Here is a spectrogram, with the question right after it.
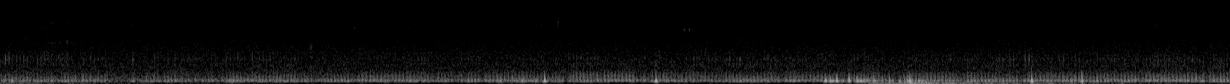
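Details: Stray kitten that began appearing near a house and, after about three months of care, lives almost as a house cat, recorded with the camera held very close. It purrs as a steady low rumble, with occasional clicks and rustling noises.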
